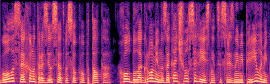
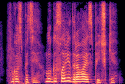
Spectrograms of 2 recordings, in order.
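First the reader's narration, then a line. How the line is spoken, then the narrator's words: Pained moan. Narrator (Russian): Простонала я, чувствуя, как кровь начинает возвращаться в конечности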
